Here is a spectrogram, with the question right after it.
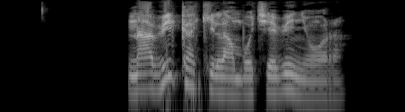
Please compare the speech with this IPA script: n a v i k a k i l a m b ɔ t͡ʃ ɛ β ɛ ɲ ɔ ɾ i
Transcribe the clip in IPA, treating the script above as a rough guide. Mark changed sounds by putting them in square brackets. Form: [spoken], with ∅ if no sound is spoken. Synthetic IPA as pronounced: n a [β] i k a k i l a m b ɔ t͡ʃ ɛ β [i] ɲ ɔ ɾ [a]

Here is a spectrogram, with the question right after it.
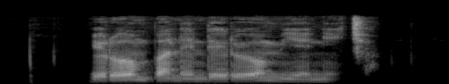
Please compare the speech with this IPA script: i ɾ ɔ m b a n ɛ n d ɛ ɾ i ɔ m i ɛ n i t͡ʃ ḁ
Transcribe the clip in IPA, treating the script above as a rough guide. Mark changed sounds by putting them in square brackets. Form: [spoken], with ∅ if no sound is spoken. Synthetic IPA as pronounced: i ɾ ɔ m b a n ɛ n d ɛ ɾ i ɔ m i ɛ n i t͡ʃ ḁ

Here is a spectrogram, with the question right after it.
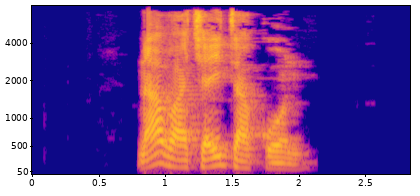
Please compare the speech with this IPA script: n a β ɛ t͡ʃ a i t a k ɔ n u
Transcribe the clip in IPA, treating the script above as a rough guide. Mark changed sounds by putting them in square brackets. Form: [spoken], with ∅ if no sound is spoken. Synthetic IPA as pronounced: n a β [a] t͡ʃ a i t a k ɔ n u

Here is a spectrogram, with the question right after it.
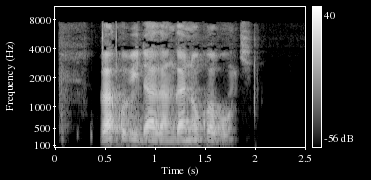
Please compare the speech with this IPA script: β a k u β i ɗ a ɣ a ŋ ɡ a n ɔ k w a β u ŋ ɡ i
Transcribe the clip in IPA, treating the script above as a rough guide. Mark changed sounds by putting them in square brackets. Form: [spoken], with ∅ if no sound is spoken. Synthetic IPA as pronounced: β a k u β i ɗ a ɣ a ŋ ɡ a n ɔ k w a β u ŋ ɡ i

